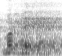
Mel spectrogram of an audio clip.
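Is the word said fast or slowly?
fast. It is said fast, in a Manggarai accent.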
